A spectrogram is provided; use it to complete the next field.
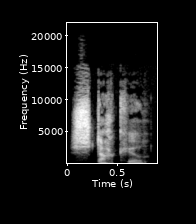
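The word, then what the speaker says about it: Eustaquio: before george his last name is spelled e-u-s-t-a-s-q-i-o pronounced giza guam stock you the the headline is letter stockyou should live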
